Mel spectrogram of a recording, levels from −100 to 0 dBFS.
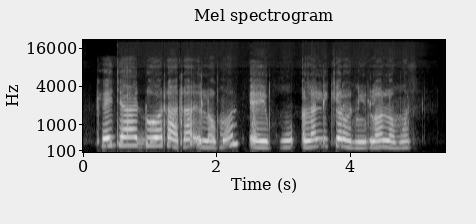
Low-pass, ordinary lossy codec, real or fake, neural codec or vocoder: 19.8 kHz; Opus, 32 kbps; real; none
